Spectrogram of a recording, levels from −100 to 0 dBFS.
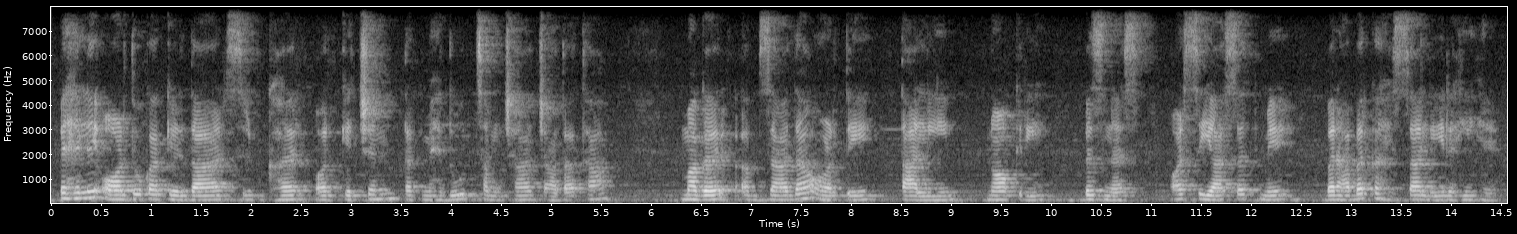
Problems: none marked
